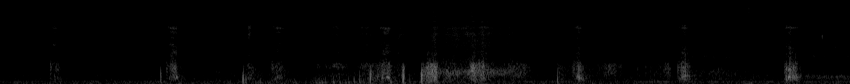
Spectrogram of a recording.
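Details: Pet's coughing fit, a repeat episode recorded to document for the vet.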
